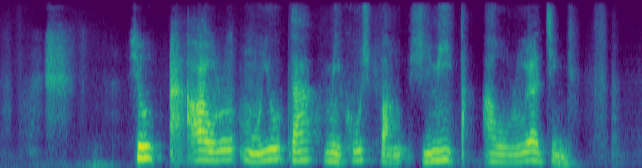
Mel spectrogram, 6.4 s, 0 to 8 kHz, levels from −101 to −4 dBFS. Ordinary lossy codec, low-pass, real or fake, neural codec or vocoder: MP3, 48 kbps; 7.2 kHz; fake; codec, 16 kHz in and 24 kHz out, 0.4 kbps, LongCat-Audio-Codec, fine tuned four codebook decoder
